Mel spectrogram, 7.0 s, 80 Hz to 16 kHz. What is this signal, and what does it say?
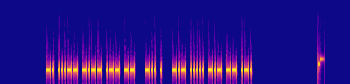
Morse code, heard as a keyed tone, about 37 wpm, 700 Hz. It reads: N3YWM DE K5KMR
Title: USA Callsign DE Callsign - 5 Characters - 40wpm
